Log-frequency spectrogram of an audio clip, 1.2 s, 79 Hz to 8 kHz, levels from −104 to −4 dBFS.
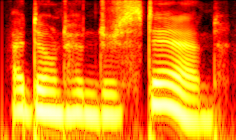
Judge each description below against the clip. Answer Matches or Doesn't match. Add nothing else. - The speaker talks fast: Doesn't match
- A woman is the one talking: Matches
